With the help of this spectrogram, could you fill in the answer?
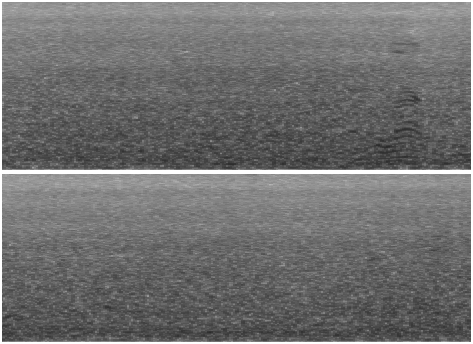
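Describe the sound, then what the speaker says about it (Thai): Steady, dense hiss of rain falling in Bangkok, even and continuous throughout with no distinct drops standing out. "เสียงที่พี่ได้ยินนี่คือเสียงฝนนะ"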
